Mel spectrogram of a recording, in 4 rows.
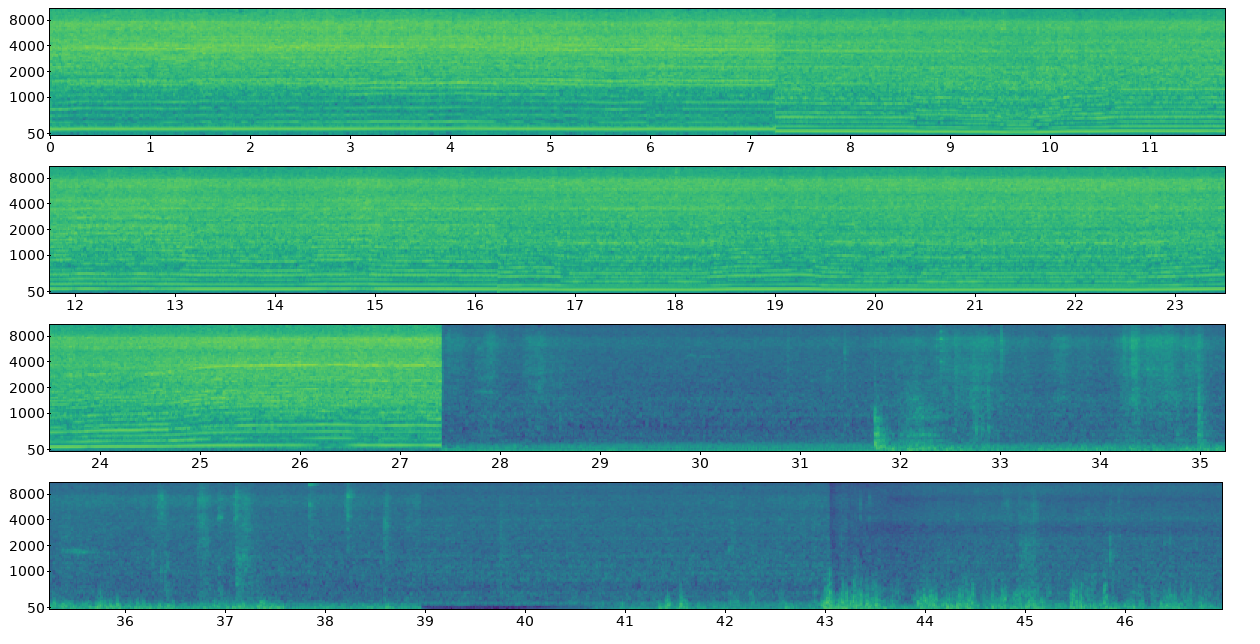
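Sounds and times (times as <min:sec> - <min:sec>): chainsaw ripping through log: 0:00.0 - 0:27.5.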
